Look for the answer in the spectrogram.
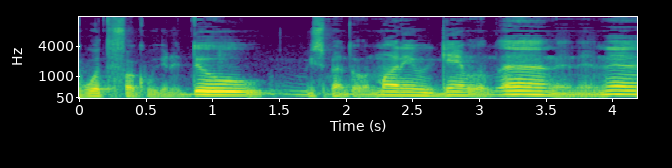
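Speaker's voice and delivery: a hint of panicked broke family whining; dejected family. Broke family voiced in the story.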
